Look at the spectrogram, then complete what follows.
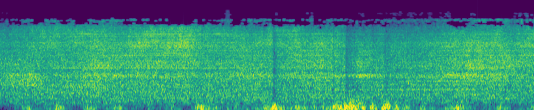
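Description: Twin-engine jet airliner climbing away after takeoff, its engines at climb power giving a steady, broad, loud noise. Gusts of wind buffet the microphone with low thumps a few times in the second half.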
